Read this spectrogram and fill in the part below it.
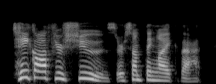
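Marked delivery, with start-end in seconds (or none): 0.1-1.1 put-on very rough, frustrated, pitched-up tone. Retelling own words to a child at bedtime: retelling own rough tone. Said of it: "in a very rough tone".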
